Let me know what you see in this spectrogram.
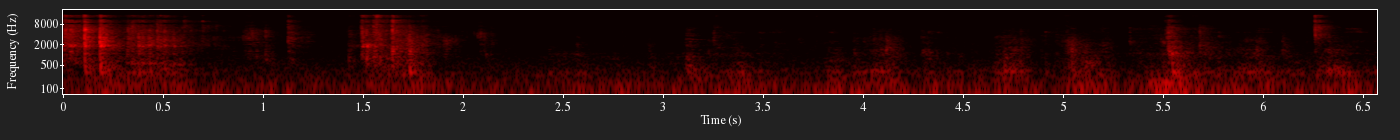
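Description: Biting into a crunchy hard taco shell: a sharp crunch right at the start and another about a second and a half in, then quieter chewing with small crackles of the shell toward the end.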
